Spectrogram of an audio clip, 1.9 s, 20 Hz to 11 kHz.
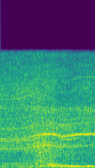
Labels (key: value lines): label: anthrophony, boat engine
recorder: SoundTrap 500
